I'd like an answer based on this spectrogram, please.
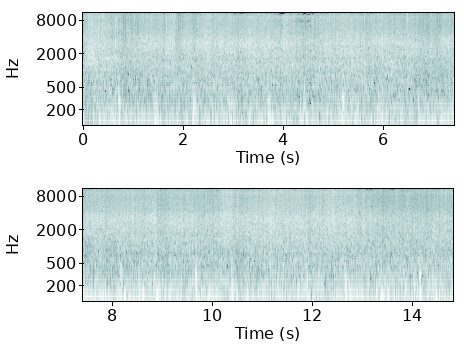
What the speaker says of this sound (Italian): c'è chi si è trovato di fronte a una vera e propria tromba d'aria che ha scoperchiato la sua attività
